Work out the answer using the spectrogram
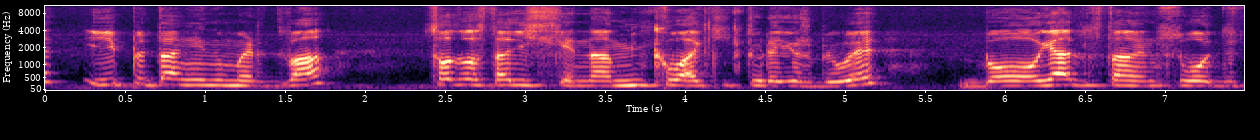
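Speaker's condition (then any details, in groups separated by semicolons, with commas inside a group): Cerebral palsy; uses wheelchair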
